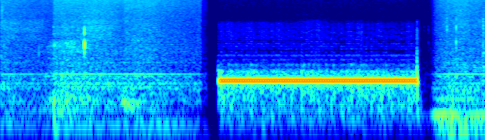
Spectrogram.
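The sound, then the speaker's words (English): A phone line rings out: one loud, steady electronic tone lasting about two seconds, set against faint room noise, with no one answering and no talking. “Somebody pick up the phone.”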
